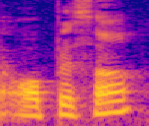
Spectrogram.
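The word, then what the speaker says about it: en passant: एन% capture actually French word है, उसे pronounce किया जाता है ऑपेसा।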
